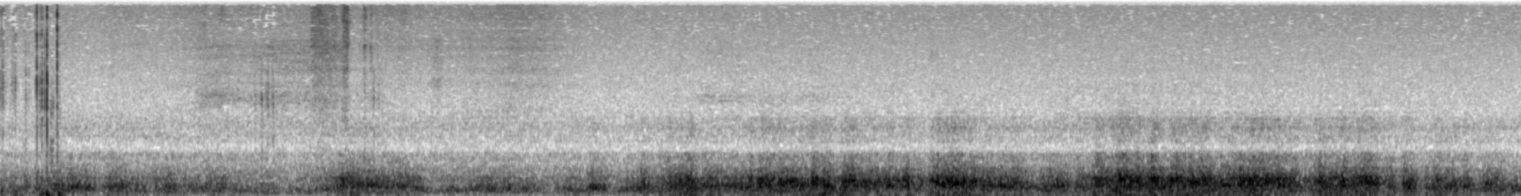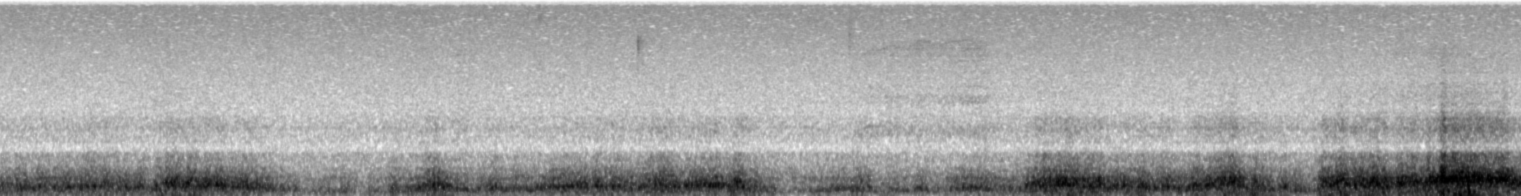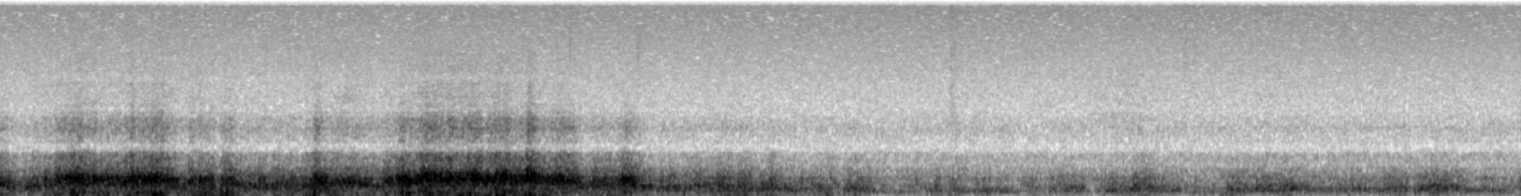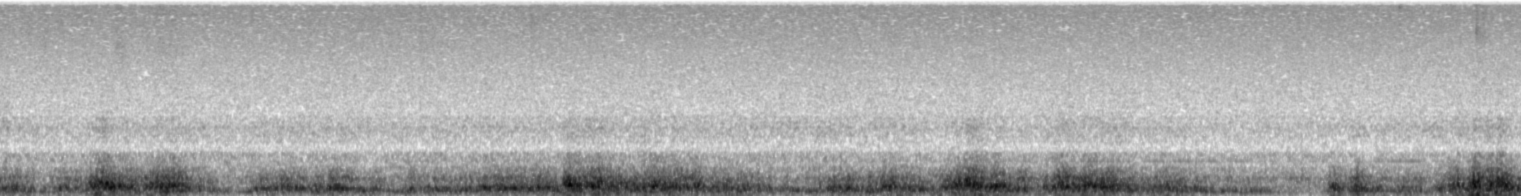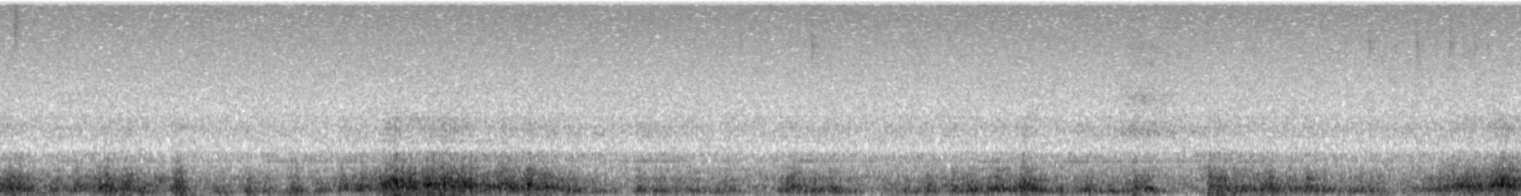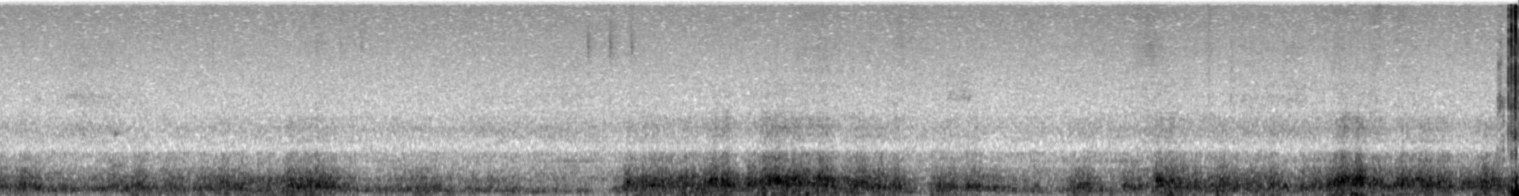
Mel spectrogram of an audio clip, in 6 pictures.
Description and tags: Wind blowing in a chimney
errie, field-recording, wind-blowing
